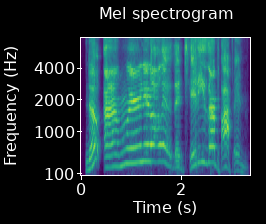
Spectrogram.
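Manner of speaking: high, loud and slow, full of sass; sassy defiant reply. Retold or imitated. Answering a controlling guy, loud sassy defiance. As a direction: throw it back at him with attitude.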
